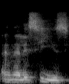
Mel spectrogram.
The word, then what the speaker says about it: analyses: So analysis and analysis, it's one analysis, and it's pluralized as analyses. You see how I pronounce it? Analyses, analyses, long vowel.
